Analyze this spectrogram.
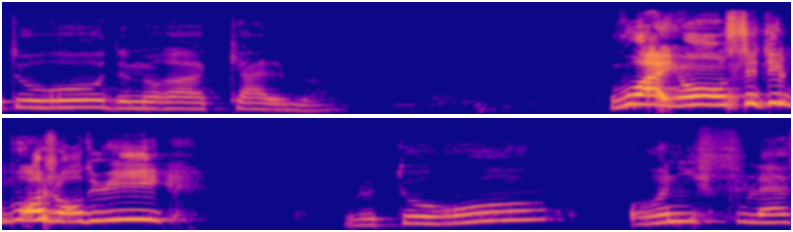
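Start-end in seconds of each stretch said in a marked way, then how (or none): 3.0-4.8 impatience criée. Acted. Berger s'impatiente contre le taureau.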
